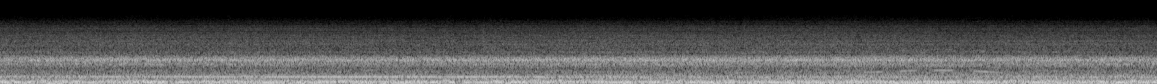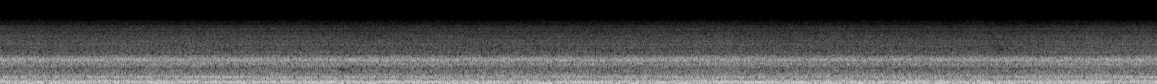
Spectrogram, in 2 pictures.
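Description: Steady rush of air around the cockpit and canopy of a DG-303 sailplane in gliding flight, with a low rumble underneath. A faint low steady tone comes and goes, fading out about five seconds in and returning near the end.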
